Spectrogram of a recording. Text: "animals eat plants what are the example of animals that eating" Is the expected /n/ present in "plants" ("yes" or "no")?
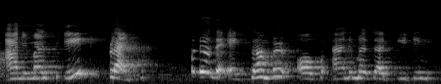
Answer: no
